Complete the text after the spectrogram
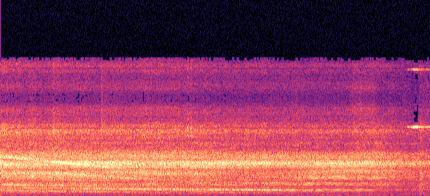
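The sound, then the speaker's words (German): A commuter train pulls into Othmarschen station with a loud, steady rumble and long, high wheel squeals drawn over it. The noise eases slightly near the end. “komm schnell, das ist unsere Bahn.”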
